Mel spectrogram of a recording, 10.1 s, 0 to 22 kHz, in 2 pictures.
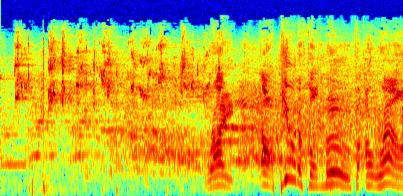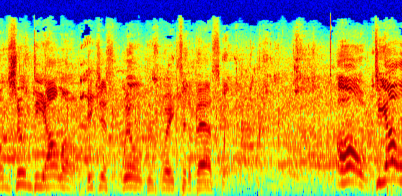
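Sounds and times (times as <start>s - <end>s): murmur of indoor crowd: 0.0s - 10.0s.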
